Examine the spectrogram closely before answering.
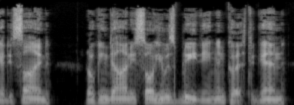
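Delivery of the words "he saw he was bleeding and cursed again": plain reading voice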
